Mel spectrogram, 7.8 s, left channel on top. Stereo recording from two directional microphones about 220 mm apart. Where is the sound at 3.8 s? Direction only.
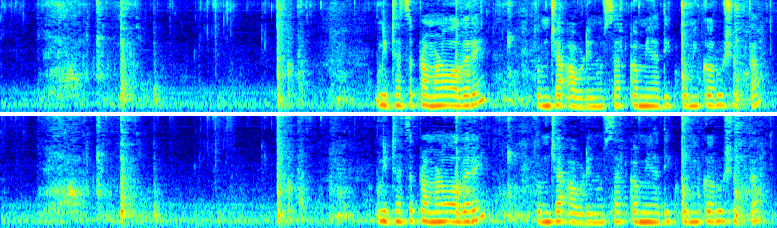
35° left (ahead or behind).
